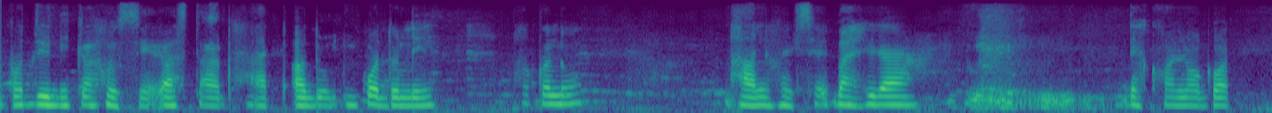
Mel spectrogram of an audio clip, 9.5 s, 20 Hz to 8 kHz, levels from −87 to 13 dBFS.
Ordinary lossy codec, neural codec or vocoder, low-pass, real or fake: none; codec, 16 kHz, 1 kbps, X-Codec, HuBERT features, trained on general audio; 7.2 kHz; fake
